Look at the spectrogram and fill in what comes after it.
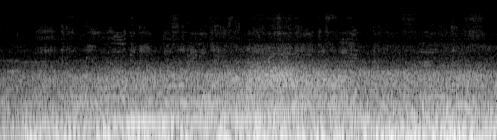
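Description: Car engine and road noise heard from inside the cabin, the engine revving up hard to overtake a slower car. Its pitch rises for about two seconds, then levels off.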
